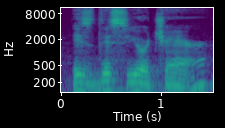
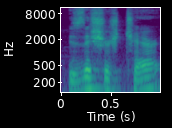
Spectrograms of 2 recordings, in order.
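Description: First: The s and y sounds stay separate. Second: The s and y merge into sh. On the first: "I might say" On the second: "But I might equally say"

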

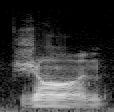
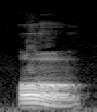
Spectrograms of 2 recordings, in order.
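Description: First: The vowel is nasalized and ends with an n. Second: The vowel is nasalized, with no final n. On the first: "They might include an N at the end, ... a hybrid between French and English" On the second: "pronounced en with a nasalized vowel in French"

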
